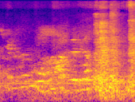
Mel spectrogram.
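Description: Children's voices in the background, faint and indistinct, with a short rustle about a second and a half in.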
